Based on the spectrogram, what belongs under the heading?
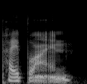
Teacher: hear the way that her voice kind of creaks on the word pipeline. That's vocal fry.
